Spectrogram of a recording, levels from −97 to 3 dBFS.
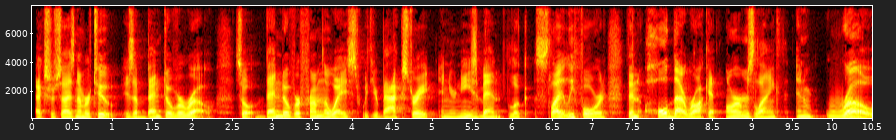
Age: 30-49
